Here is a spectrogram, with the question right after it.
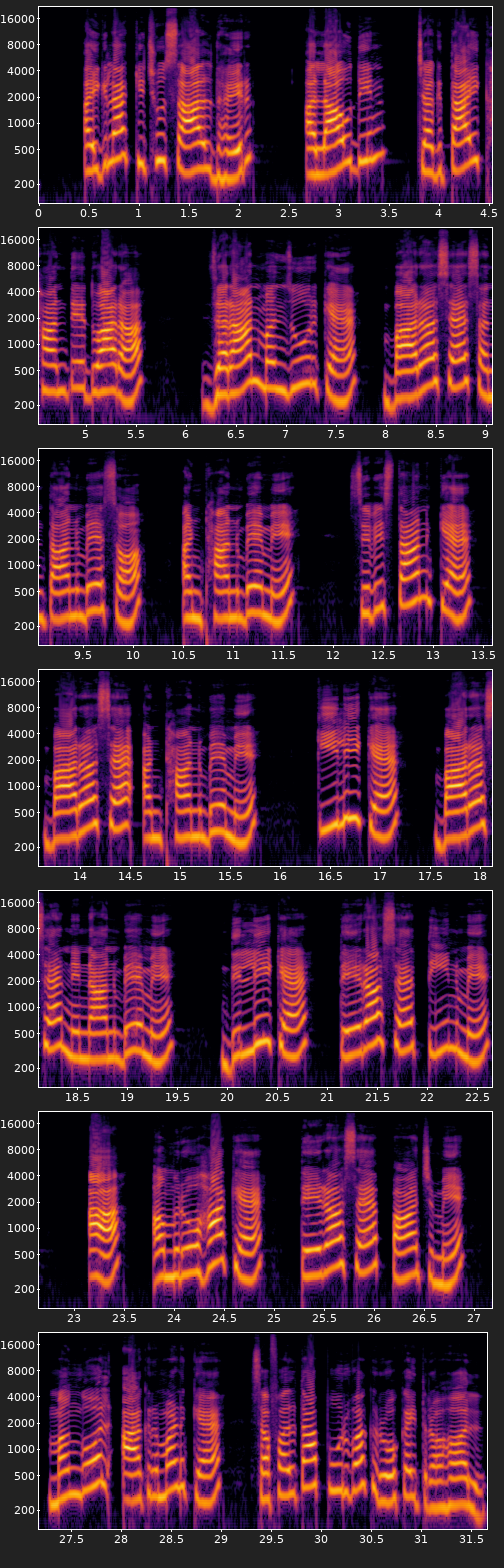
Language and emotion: Maithili, neutral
